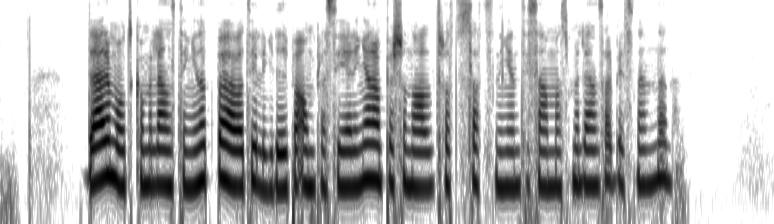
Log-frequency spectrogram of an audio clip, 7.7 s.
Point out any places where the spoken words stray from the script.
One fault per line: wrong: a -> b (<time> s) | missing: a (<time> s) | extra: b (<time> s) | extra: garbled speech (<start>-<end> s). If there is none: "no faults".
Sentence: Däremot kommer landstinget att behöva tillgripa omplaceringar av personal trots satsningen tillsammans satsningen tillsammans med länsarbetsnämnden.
missing: satsningen tillsammans (5.7 s)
